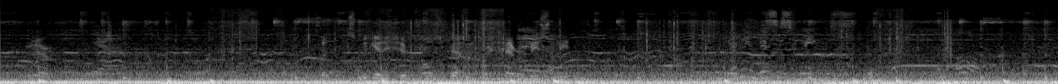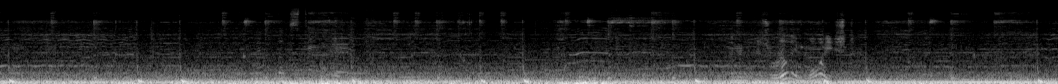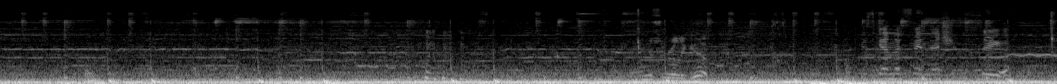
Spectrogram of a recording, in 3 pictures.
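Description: Steady low drone of a bus engine and road noise heard inside the passenger cabin, with music playing over it.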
